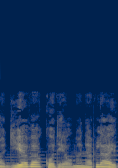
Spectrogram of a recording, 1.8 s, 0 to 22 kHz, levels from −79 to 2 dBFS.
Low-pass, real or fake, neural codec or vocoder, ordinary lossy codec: 9.9 kHz; fake; vocoder, 22.05 kHz, 80 mel bands, Vocos; MP3, 48 kbps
